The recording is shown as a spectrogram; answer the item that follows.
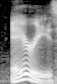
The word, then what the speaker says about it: Aries: And now I'm an Aries, and I don't even know what that is. I don't even know. It rhymes with fairies.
